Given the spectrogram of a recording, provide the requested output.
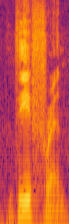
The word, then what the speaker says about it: different: Different, different, diferente. Ojo con la pronunciación. La E después de la F no se pronuncia de una sola.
